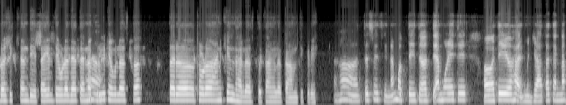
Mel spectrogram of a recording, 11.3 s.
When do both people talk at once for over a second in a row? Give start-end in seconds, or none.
none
